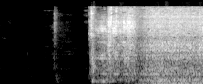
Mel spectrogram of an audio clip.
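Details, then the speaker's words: Van with standard original Hitachi carburetor, after distributor replacement (new plugs and coil didn't fix weak spark) and carburetor service, oil checked: brief crank then catches at once on first try into a strong, even run; clean normal start. "Start sekali dah padu. Sekarang kita nak dengar bunyi koyak."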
